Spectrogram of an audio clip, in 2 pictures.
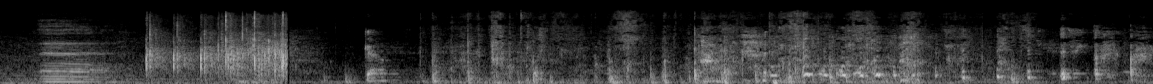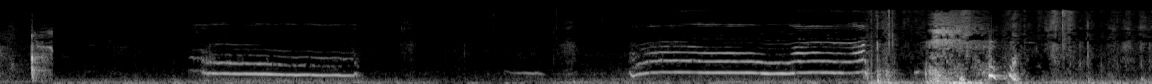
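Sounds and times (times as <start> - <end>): scuffling and knocking: 4.2 - 10.4
cat meowing: 17.8 - 20.4.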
